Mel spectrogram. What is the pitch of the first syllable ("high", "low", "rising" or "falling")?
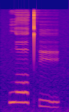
high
